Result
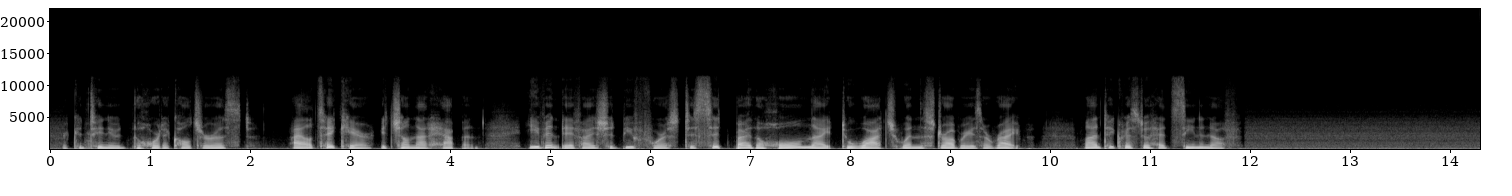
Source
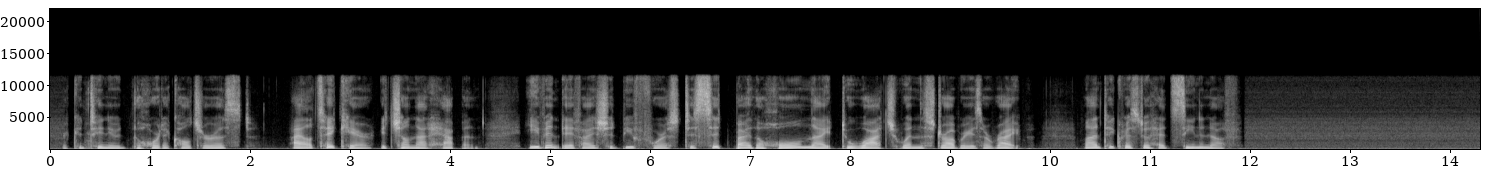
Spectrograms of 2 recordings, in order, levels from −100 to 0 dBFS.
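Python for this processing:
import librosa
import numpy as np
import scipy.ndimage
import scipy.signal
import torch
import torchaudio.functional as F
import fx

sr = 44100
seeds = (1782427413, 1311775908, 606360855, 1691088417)

y = fx.spacing_loss(x, sr, db_at_10k=34)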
